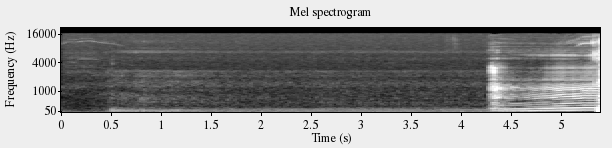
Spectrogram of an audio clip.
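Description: A car engine idles outside with a low, steady hum, then roars into a loud rev near the end, its pitch climbing sharply. No one speaks.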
